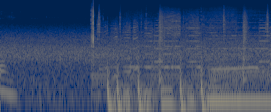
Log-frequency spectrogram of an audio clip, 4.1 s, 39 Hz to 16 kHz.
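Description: A single sharp click about a second and a half in, the Leica M6 film camera's shutter firing at the end of a countdown. Right after it, background music with a deep bass and a regular beat starts.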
